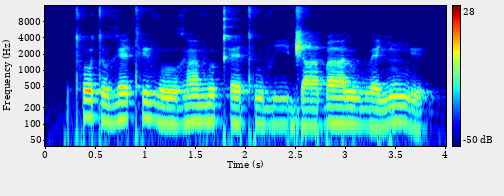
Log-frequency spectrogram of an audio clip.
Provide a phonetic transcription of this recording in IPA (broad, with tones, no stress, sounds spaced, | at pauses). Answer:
tʰ o˦ t ʊ˨ ɣ ɛ˦ tʰ ɪ˦ v oː˨ ɣ ã˦ v ʊ˦ kʰ ɛ˨ tʰ u˨ v iː˨ d͡ʒ aː˨ ɓ aː˦ l u˨ β ɛ˨ ɲ ũ˦ ŋ ɪ˨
